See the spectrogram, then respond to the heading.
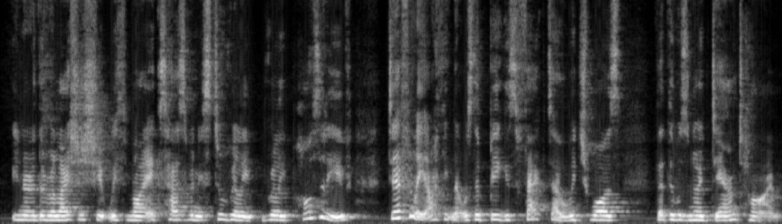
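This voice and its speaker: A woman in her fifties with a slightly high voice talks casually to camera as a business coach. She leans on repeated words for emphasis and laughs easily between points.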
